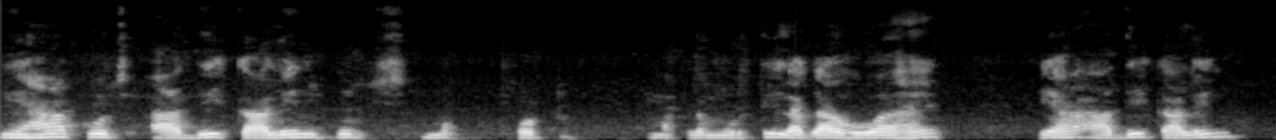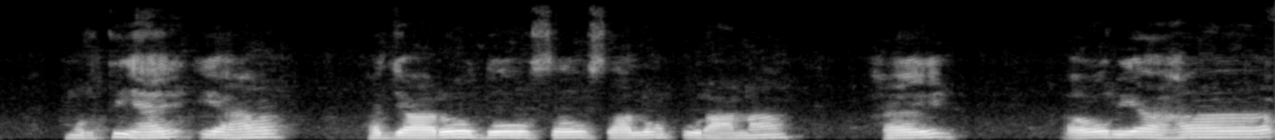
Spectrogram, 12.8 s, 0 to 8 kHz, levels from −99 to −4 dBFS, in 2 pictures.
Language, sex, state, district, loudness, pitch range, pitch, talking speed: Hindi, male, Chhattisgarh, Balrampur, -17 LUFS, 155-180 Hz, 170 Hz, 120 wpm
